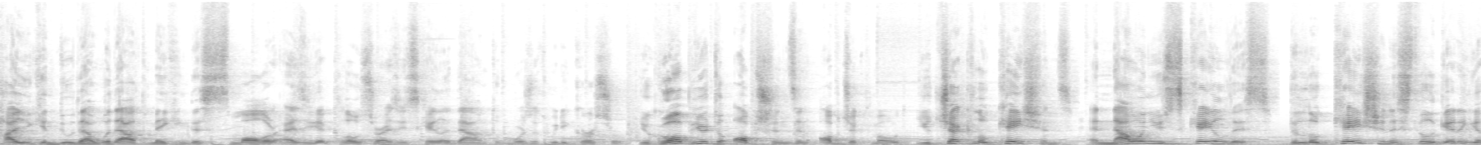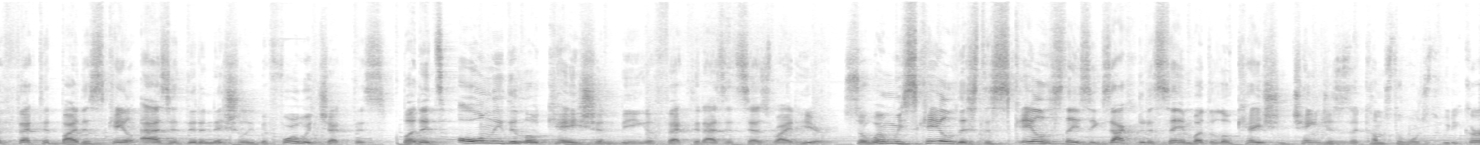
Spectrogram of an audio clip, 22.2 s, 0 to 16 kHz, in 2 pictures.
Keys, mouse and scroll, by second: 0.2 click, 0.6 z, 0.7 s, 5.6-8.0 drag, 8.2 drag, 8.7 s, 9.7 s, 12.1 z, 12.7 z, 13.4 click, 14.0 Tab, 14.0 1, 14.0 shift+s, 14.6-16.6 drag, 17.2 click, 17.3 s, 19.0-19.4 drag, 19.7 click.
